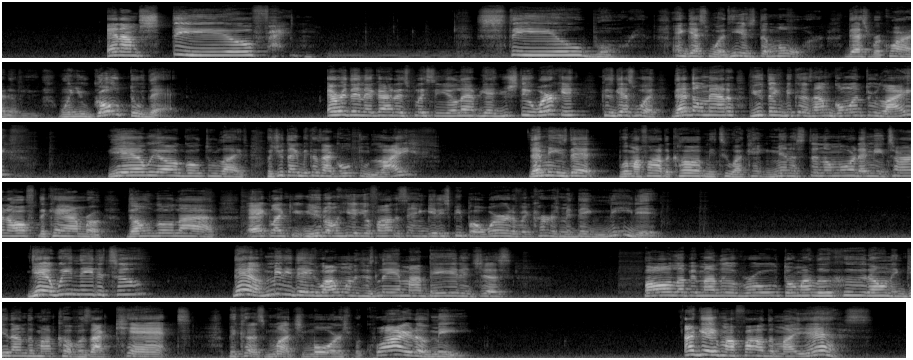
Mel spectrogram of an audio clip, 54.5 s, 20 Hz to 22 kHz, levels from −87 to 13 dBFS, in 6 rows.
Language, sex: English, female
